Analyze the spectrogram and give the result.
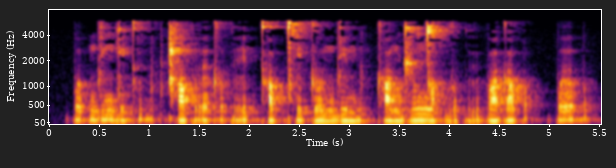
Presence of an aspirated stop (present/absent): present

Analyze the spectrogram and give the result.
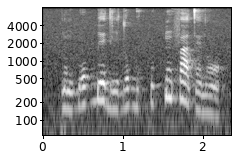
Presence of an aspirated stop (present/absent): absent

